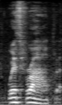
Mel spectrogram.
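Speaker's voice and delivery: usual speaking voice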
